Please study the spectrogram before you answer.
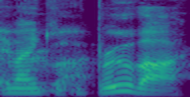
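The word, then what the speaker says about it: Brubaker: Yeah, Brubacher. Good pronunciation.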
